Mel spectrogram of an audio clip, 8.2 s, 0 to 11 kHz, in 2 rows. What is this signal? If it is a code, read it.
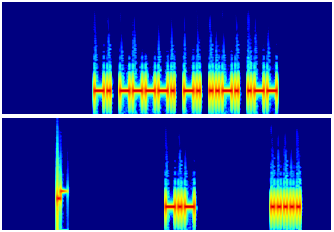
Morse code, heard as a keyed tone, about 32 wpm, spaced as for 20 wpm, 700 Hz. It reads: N9NFW K5
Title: USA Call Signs - 5 Characters - 8x Character Spacing - 30wpm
